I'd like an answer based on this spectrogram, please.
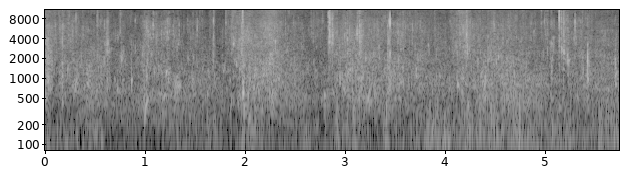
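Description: Kayak paddle strokes in choppy lake water: irregular splashes and drips from the paddle blades and water slapping the hull.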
